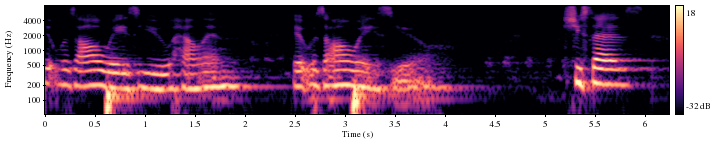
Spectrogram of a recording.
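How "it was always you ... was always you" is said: menacing villain voice. Speaker acts out Wendy coming out with her bat swinging, in a Candyman voice. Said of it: "in her best Candyman voice".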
